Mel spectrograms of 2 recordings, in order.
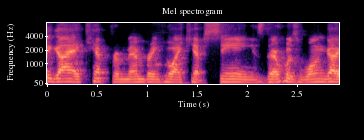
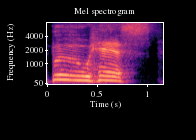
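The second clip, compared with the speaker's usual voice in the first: higher, louder mock boo and hiss; vaudeville boo; 9 semitones higher, 4 dB louder than usual. Crowd booing the First Order captain, mock jeering. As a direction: jeer at the villain like a vaudeville crowd. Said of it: "like a vaud".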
